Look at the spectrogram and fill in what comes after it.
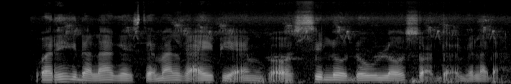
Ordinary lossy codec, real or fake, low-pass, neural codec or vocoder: none; real; none; none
